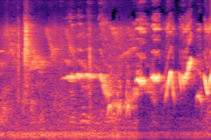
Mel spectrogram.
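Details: Aceh white-rumped shama with a companion bird: a long level whistle drops into a run of quick, loud, zigzagging whistled notes, over a steady low background hum.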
